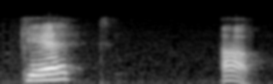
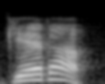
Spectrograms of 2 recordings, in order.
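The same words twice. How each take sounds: First: It is said at a normal pace. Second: It is said fast.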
